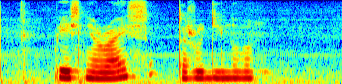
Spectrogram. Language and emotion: Russian, neutral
